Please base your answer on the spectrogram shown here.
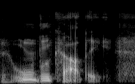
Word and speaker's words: Omukade: Umakade. Umakade. The line means it's longer. Okay, Umakade.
